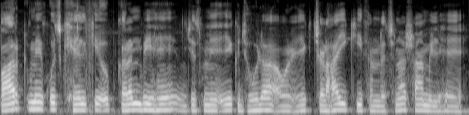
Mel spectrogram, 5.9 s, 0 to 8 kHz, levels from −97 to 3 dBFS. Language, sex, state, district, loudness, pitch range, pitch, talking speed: Hindi, male, Jharkhand, Ranchi, -19 LUFS, 135-155 Hz, 145 Hz, 185 wpm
